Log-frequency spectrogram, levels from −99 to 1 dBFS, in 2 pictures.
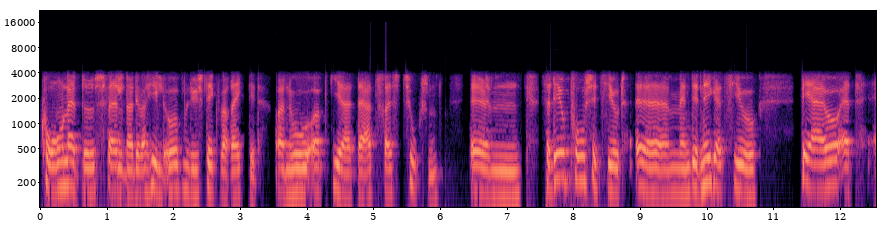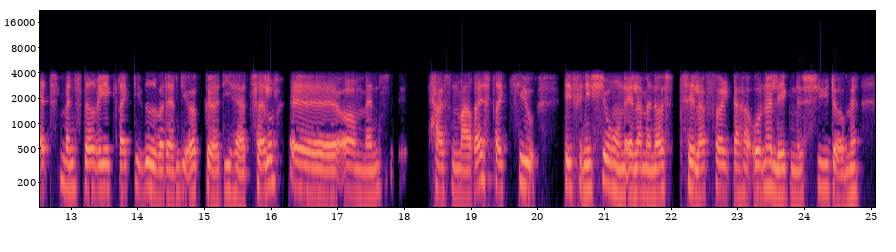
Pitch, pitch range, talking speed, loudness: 155 Hz, 145-175 Hz, 145 wpm, -26 LUFS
